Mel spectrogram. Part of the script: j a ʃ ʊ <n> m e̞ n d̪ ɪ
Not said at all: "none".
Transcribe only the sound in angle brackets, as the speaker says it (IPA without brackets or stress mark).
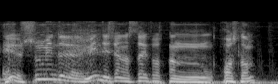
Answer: n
